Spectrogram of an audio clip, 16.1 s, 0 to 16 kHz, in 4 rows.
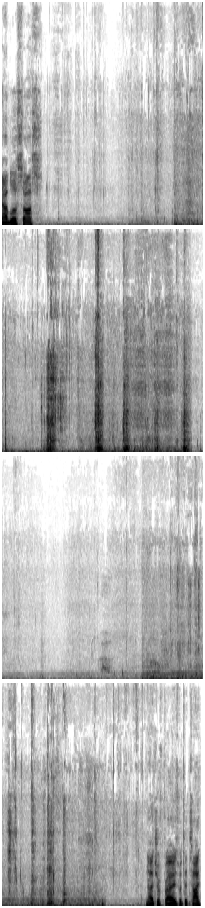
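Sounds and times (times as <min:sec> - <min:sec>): crunchy chewing of chips: 0:00.8 - 0:08.5, 0:10.8 - 0:15.1.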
